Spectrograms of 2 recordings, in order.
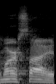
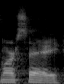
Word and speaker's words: Marseille: So this, anytime you hear, it's like last week I said Marseille, it's Marseille.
